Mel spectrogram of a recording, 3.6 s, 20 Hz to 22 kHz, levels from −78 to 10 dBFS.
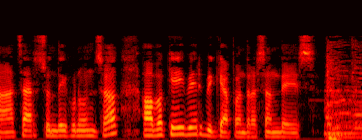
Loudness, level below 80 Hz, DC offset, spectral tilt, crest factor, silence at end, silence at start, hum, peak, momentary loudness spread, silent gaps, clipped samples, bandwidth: -28 LUFS; -48 dBFS; under 0.1%; -4.5 dB/octave; 20 dB; 0 s; 0 s; none; -10 dBFS; 6 LU; none; under 0.1%; 8 kHz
